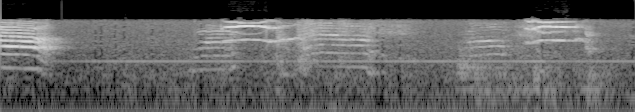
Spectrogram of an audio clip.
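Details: Domestic cat trying to get its kitten back from a baby's hands, indoors: three high, bright meows with rich overtones, each under a second, spaced a couple of seconds apart, over a faint steady hum.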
